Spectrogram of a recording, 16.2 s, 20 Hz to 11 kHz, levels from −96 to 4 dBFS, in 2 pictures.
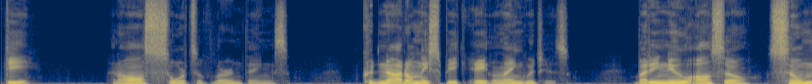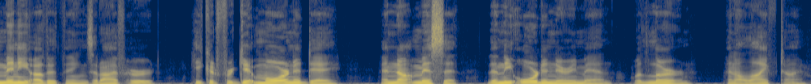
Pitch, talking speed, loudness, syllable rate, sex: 110 Hz, 160 wpm, -18 LUFS, 4.7 syllables/s, male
